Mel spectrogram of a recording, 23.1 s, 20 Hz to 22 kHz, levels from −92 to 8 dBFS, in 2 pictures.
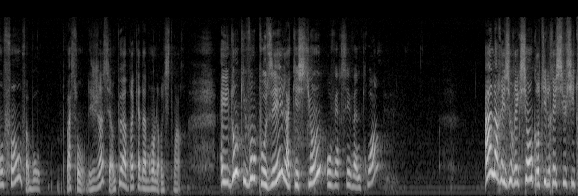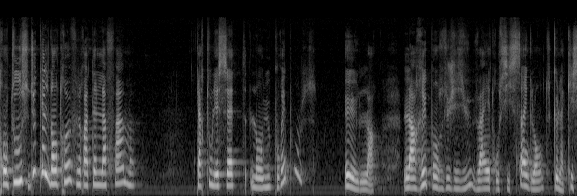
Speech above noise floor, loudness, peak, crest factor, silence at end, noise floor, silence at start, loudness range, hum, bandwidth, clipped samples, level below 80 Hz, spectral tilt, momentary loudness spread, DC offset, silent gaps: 42 dB; -23 LUFS; -4 dBFS; 20 dB; 0 s; -65 dBFS; 0 s; 9 LU; none; 15 kHz; under 0.1%; -78 dBFS; -4.5 dB/octave; 16 LU; under 0.1%; none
